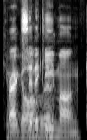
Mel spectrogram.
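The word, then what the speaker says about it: Praxidike Meng: Praxidiki is how they pronounce it. – Praxidiki. What? – That's how they say it. I don't know. – Oh my, that's messed up. – Praxidiki. How do you say it? – Praxidiki. – That's how you say it. – It sounds awful. – Praxidiki Mung. That is the official pronunciation.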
